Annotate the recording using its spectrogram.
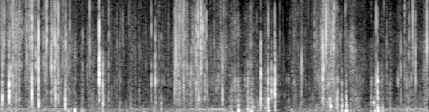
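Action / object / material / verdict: scrape / urinal deodorizer cake in plastic wrap / plastic film / none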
